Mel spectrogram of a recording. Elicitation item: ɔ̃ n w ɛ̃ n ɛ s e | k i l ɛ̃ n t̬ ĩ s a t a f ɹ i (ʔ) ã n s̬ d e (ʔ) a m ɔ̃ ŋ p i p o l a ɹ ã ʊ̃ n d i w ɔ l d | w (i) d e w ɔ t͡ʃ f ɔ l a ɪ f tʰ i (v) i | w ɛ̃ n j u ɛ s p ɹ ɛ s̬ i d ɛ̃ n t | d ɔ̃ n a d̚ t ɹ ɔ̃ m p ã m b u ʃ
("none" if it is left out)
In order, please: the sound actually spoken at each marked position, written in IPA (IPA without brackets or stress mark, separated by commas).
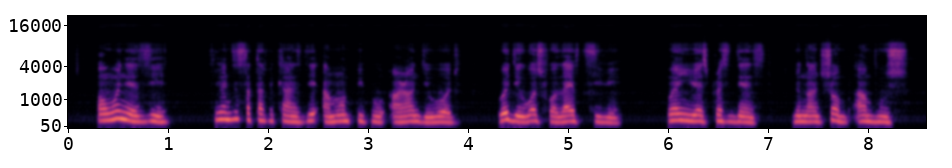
k, ʔ, e, v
